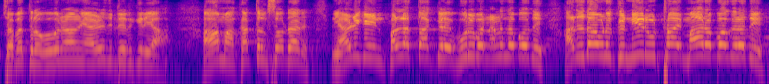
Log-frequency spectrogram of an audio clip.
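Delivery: high, driving preacher's cry; impassioned preaching. Real, not acted. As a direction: build from urging to a shouted promise. Preaches at full force.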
